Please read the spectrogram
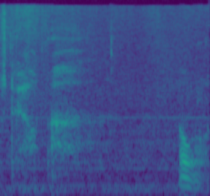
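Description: A man speaking quietly, half under his breath, over a steady low hum. His voice rises sharply into a loud word near the end.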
